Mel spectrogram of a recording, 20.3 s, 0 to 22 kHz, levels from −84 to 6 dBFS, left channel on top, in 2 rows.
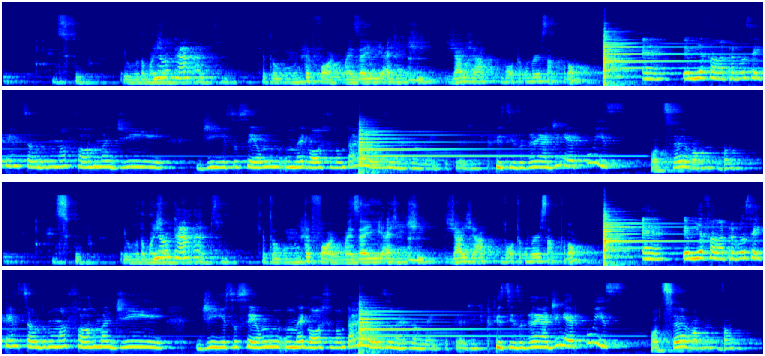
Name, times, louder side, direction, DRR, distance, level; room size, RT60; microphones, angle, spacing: voice 1, 0.7-1.1 1.6-3.0 3.6-7.7 18.8-19.9, right 3 dB, 65° right, 6 dB, 1.4 m, -34 dB
voice 2, 2.0-2.7 4.0-4.1 5.4-5.6 8.5-12.3 12.7-18.3, right 3 dB, 85° right, 7 dB, 0.6 m, -29 dB
sound 1, 8.0-10.1 14.9-18.1, right 2 dB, 15° right, 0.9 m, -33 dB
23.5 x 16.5 x 2.7 m, 1.2 s
head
